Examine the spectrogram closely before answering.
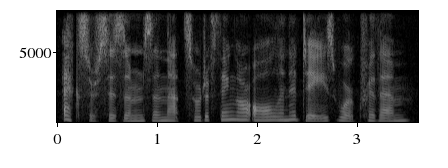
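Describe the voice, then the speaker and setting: An actress playing a sly, aloof shrine priestess in a video game, wry and languid, with a playfully condescending way of talking. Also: female voice, medium pitch, normal speed, darkish tone, no echo, close to an everyday voice. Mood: teasing. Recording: background music under the voice.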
